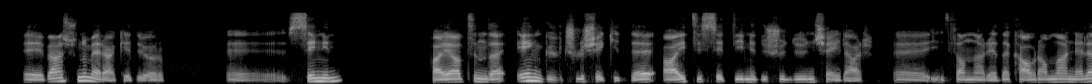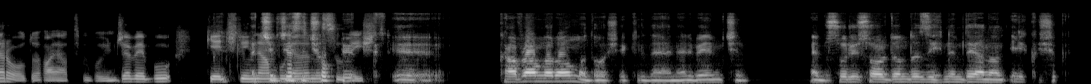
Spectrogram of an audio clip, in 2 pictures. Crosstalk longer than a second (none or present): present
